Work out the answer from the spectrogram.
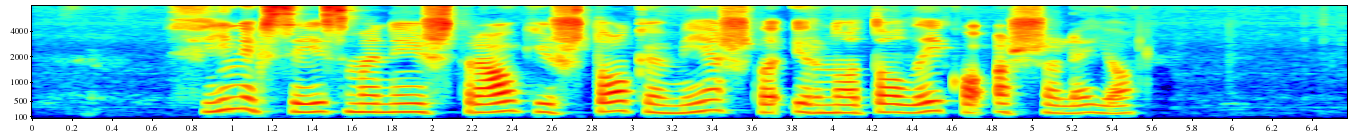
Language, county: Lithuanian, Klaipėda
